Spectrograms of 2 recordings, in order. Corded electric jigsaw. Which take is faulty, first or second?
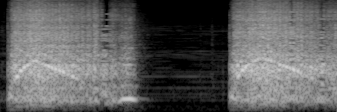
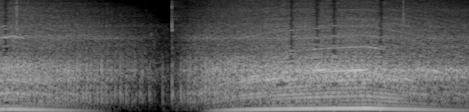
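first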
